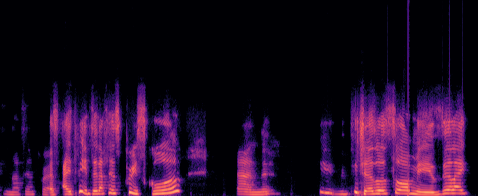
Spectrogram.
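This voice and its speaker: A woman's voice: fairly high pitch, measured pace, rough recording. A woman in her thirties with a Trinidadian accent, a painter chatting casually on a video call and acting out little quotes as she tells stories. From Trinidad and Tobago. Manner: animated storytelling, acts out quotes. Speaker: guest face and body painter. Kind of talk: casual interview chat over video call.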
